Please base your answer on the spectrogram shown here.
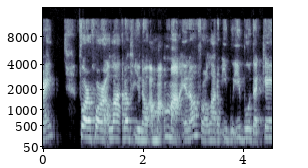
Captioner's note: foreign language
